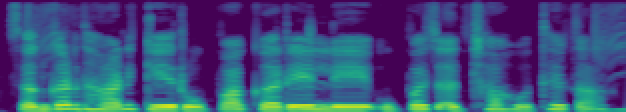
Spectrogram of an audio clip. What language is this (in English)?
Chhattisgarhi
